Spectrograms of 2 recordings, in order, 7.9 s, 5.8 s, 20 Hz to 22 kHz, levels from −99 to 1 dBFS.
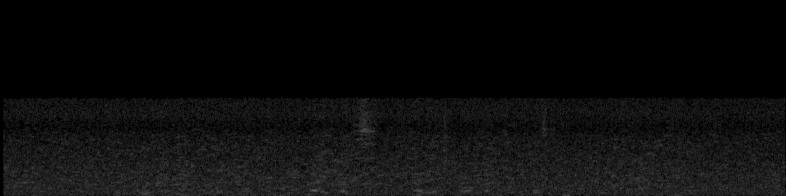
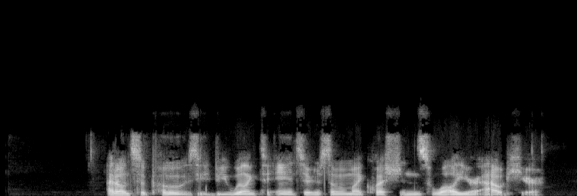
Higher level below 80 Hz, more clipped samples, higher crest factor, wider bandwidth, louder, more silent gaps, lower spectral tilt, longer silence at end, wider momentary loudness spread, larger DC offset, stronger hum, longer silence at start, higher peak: second, under -90 dBFS vs -64 dBFS; neither; about the same, 18 dB vs 18 dB; first, 11.5 kHz vs 9.8 kHz; second, -68 LUFS vs -20 LUFS; neither; second, -1 dB/octave vs -4.5 dB/octave; second, 0 s vs 0.35 s; second, 2 LU vs 9 LU; neither; neither; second, 0 s vs 1.05 s; second, -54 dBFS vs -2 dBFS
